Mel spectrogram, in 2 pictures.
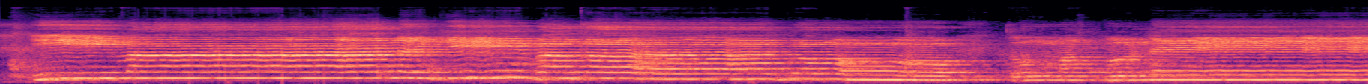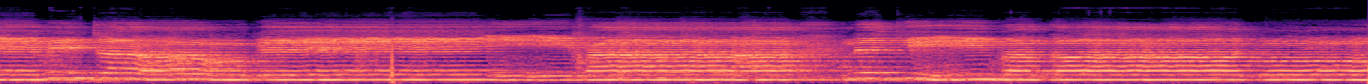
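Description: A man's solo voice chanting an Urdu nazm without instruments, in long held notes that bend in pitch, with a brief break between lines about every four or five seconds.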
